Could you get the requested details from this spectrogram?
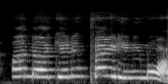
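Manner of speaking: high, mock whiny complaint; sarcastic imitation of a complaining creator; mocking whiner. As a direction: parody a sulky YouTuber.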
